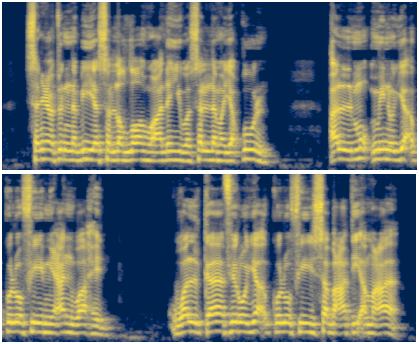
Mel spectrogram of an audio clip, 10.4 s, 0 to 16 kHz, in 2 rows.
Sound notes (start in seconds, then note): 0.2 arabic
